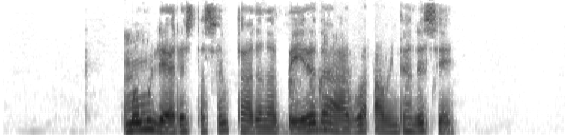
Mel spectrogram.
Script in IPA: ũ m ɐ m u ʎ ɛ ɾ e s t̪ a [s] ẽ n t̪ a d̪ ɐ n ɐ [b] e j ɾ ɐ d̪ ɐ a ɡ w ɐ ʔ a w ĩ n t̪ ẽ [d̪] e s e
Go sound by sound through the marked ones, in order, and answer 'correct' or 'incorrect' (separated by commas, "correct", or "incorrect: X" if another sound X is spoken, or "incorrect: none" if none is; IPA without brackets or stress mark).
correct, correct, correct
